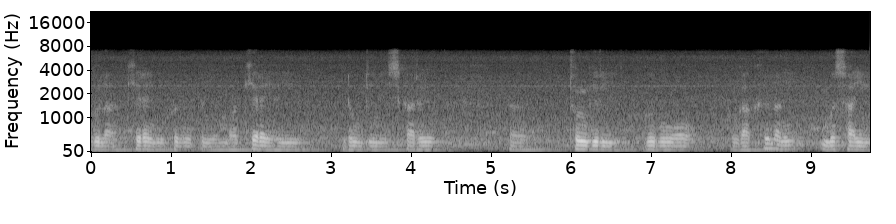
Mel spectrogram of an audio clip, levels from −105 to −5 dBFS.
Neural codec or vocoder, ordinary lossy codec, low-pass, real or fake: none; none; 7.2 kHz; real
